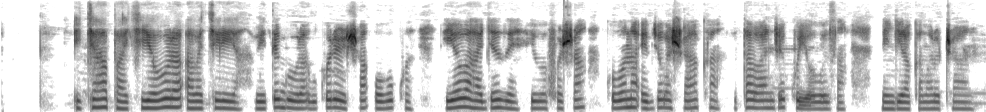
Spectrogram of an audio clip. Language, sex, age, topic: Kinyarwanda, male, 18-24, finance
